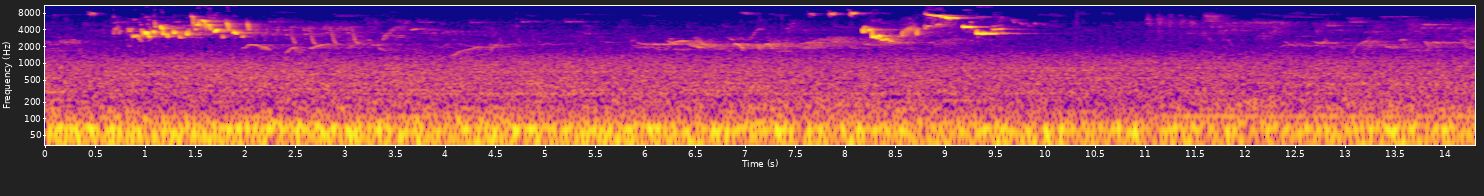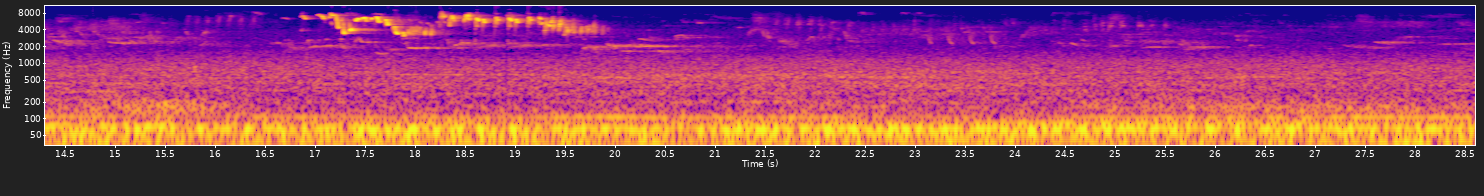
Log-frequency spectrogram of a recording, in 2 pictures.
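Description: Birds chirping in three short bursts over a steady low background hum.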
